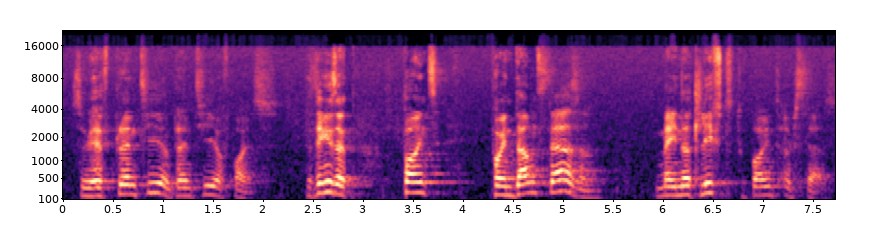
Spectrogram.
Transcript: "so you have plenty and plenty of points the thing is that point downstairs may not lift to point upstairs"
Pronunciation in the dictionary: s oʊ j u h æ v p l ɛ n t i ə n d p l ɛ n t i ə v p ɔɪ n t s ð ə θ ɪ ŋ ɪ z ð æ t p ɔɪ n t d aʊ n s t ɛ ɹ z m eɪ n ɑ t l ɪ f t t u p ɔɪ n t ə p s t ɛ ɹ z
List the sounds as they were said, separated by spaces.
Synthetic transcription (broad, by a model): s oʊ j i h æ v p l ɛ n t i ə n p l ɛ n t i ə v p ɔɪ n t s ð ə θ ɪ ŋ ɪ z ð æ t p ɔɪ n t d aʊ n s t ɛ ɹ z m eɪ n ɑ t l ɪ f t t u p ɔɪ n t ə p s t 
